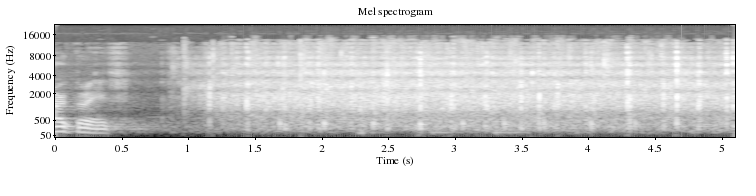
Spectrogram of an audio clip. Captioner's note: audience applauding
